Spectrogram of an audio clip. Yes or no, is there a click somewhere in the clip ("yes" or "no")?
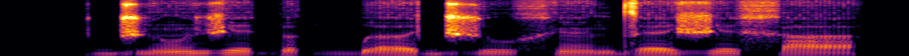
no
